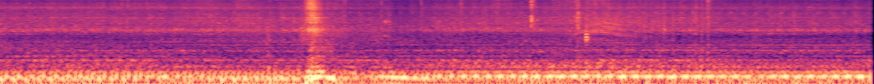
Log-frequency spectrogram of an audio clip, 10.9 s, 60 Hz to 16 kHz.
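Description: A 1955 Chevrolet 210 post car with a 454 V8 idles with a steady, loud low rumble throughout, swelling briefly in one short rev partway through.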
